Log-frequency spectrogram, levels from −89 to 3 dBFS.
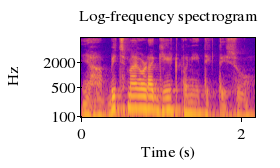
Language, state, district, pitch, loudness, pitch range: Nepali, West Bengal, Darjeeling, 110 Hz, -16 LUFS, 95-150 Hz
